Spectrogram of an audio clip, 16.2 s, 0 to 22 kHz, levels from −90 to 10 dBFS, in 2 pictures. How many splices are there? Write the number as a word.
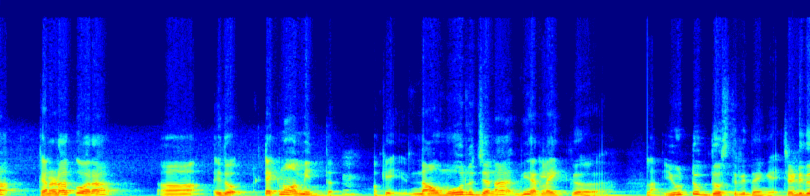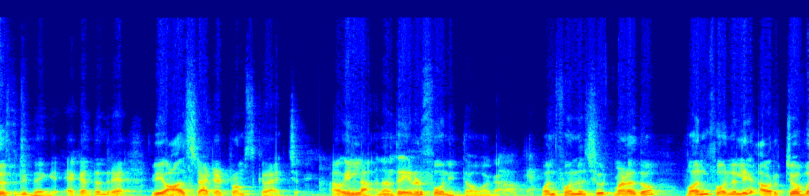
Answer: two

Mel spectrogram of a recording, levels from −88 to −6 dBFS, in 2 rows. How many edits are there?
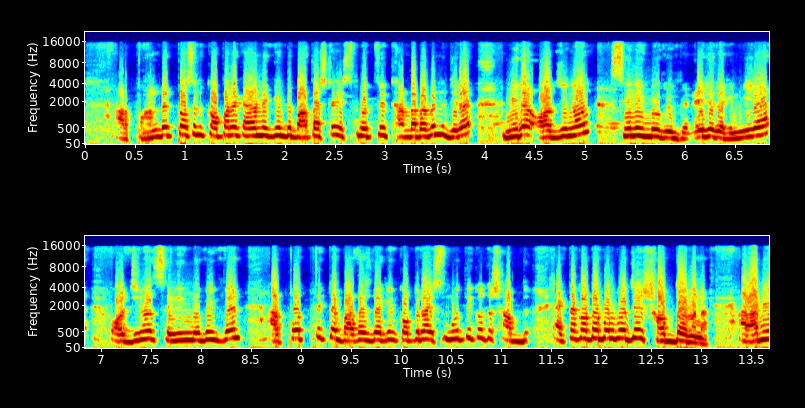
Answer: zero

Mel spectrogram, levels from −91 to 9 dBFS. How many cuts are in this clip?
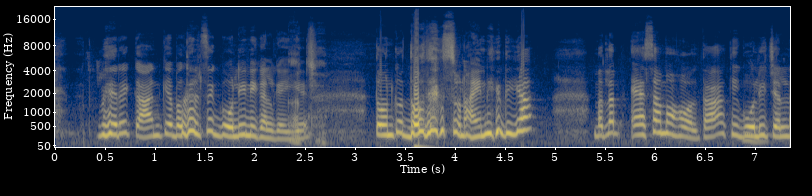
zero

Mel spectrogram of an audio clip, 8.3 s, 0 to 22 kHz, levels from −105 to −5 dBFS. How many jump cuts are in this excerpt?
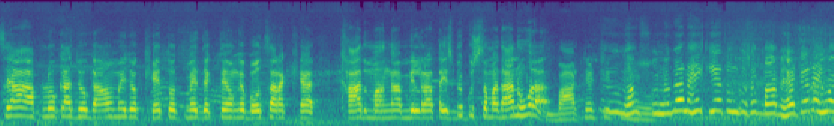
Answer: zero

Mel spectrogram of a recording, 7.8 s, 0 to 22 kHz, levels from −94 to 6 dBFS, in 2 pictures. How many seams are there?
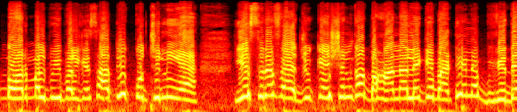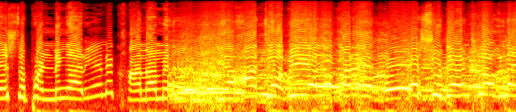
one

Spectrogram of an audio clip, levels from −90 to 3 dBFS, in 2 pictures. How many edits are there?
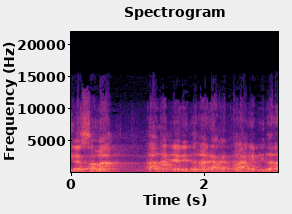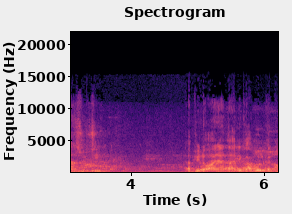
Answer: zero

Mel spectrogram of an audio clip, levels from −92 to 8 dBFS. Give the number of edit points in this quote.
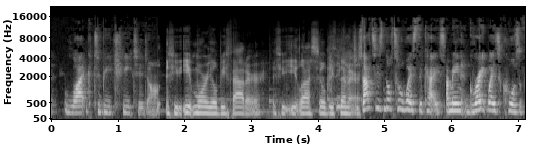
three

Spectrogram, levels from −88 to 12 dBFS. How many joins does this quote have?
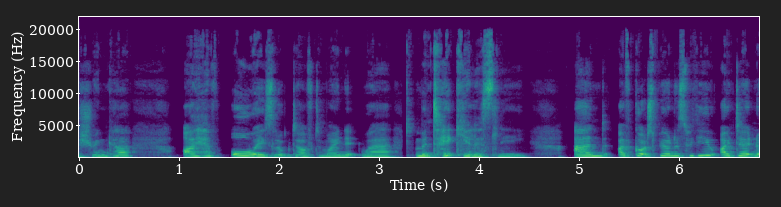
one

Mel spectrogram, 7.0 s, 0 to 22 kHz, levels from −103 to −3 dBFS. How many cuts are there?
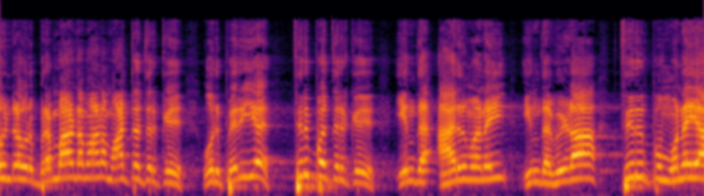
zero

